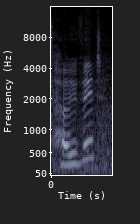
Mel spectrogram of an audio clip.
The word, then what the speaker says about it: Hovid: It's Hovid. Rhymes with COVID.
